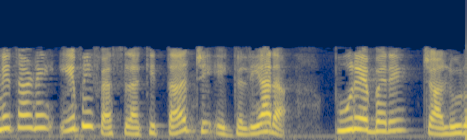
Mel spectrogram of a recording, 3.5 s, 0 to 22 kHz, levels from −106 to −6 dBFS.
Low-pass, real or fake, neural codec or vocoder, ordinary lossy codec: 5.4 kHz; real; none; none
